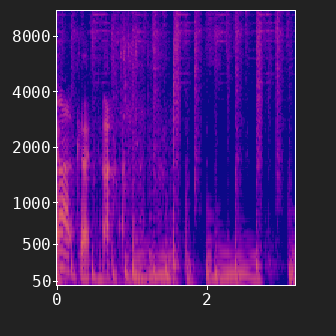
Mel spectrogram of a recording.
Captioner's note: chuckles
